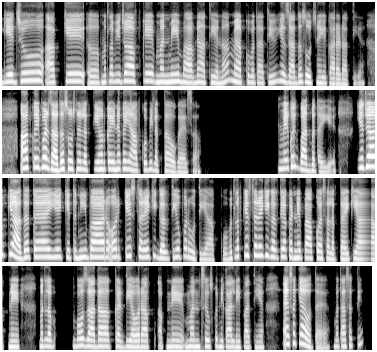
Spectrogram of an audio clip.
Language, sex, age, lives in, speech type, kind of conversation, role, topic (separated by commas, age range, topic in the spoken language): Hindi, female, 20-24, India, conversation, advice, advisor, आप काम में छोटी-छोटी गलतियों पर खुद को कठोर तरीके से दोषी क्यों मानते हैं?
